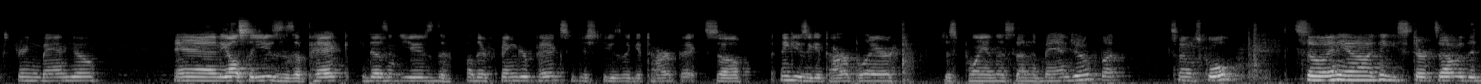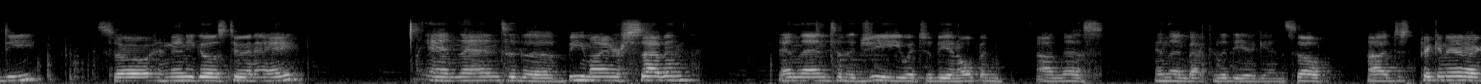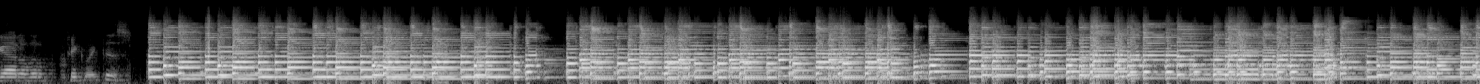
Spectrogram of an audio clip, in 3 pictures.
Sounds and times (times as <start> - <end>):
Banjo: 31.1 - 44.4.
